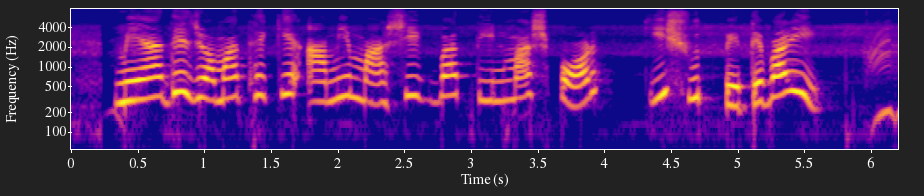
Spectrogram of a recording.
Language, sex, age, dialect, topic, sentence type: Bengali, female, 18-24, Northern/Varendri, banking, question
